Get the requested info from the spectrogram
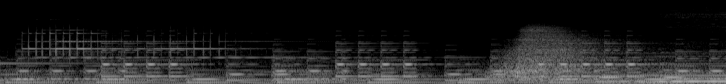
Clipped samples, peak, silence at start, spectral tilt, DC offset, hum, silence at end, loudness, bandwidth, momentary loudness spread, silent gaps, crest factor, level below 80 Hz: under 0.1%; -16 dBFS; 0 s; -7.5 dB/octave; under 0.1%; none; 0 s; -32 LUFS; 16 kHz; 7 LU; none; 16 dB; -46 dBFS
